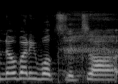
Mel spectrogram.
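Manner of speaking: put-on furious voice. Retelling busting down a hallway after frustrating calls: imitating own angry outburst.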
